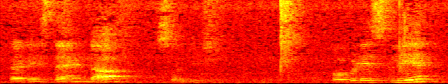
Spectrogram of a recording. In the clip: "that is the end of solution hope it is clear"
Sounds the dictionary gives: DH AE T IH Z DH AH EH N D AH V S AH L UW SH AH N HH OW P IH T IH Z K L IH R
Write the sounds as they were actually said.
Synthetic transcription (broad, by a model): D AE T IH Z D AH EH N D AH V S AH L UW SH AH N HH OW B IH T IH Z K L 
